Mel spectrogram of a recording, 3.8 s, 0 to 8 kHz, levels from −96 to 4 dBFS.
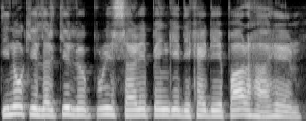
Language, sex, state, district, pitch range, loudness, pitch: Hindi, male, Arunachal Pradesh, Papum Pare, 145-160 Hz, -14 LUFS, 155 Hz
